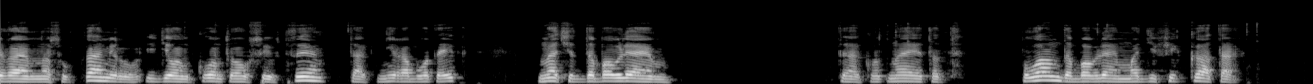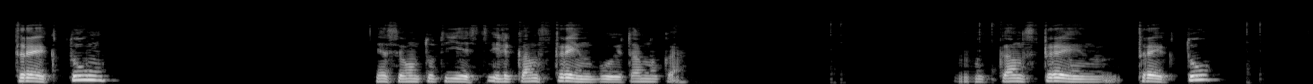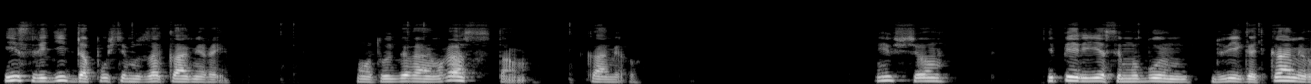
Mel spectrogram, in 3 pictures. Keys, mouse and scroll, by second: 0.8 shift+click, 2.6 ctrl+shift+c, 8.9 click, 10.9 click, 12.5-18.2 drag, 21.3 click, 23.0-26.1 drag, 27.6-29.1 drag, 30.3 click, 37.2 middle click, 38.8 click.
